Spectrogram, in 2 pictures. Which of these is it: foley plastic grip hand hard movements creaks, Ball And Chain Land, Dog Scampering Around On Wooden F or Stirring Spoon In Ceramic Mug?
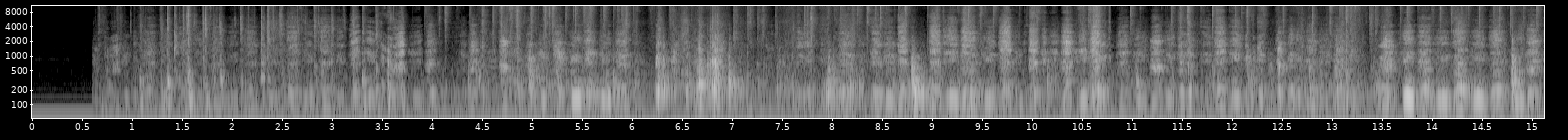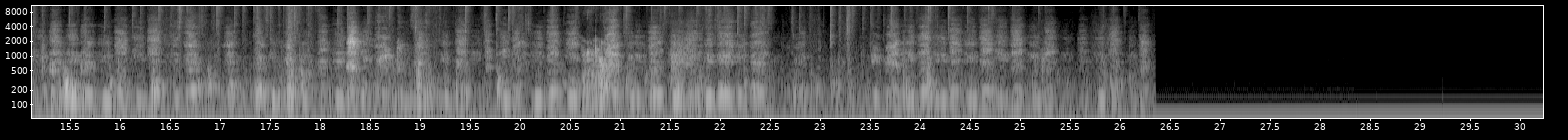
Dog Scampering Around On Wooden F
